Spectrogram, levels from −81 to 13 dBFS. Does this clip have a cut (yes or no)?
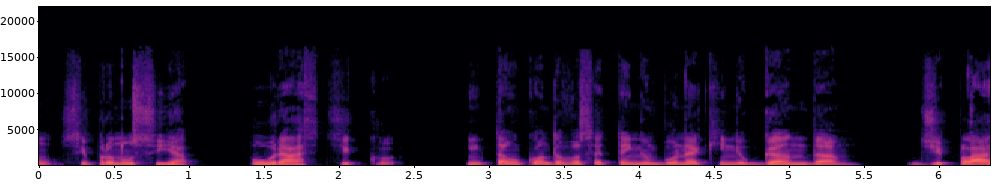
no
